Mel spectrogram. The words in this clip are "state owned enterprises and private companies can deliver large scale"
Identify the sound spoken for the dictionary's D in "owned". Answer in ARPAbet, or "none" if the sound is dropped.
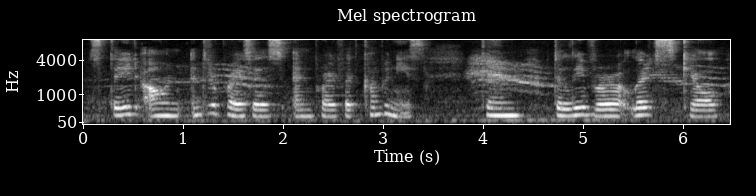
none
